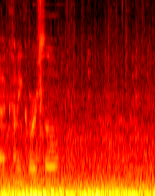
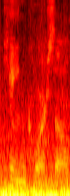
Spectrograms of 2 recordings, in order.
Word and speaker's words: Cane Corso: So she has her boxer, her corgi, and then my Connie Corso. So, or for others, it's a Cane Corso, but people pronounce it both ways, Connie and Cane Corso.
